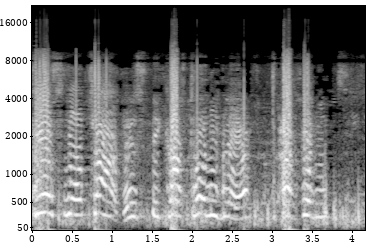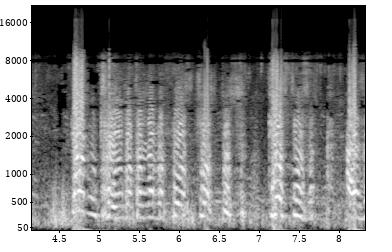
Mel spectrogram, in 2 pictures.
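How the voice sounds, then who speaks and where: A man speaks in a raised, projected voice. Background noise is noticeable. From Ireland. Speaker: protester. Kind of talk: protest speech.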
